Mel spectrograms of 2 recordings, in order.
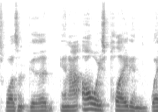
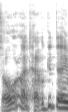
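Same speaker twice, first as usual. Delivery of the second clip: breezy goodbye; 6 semitones higher, 4 dB louder, faster than usual. Retold or imitated. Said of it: "And he just".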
